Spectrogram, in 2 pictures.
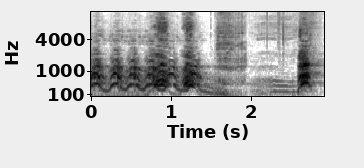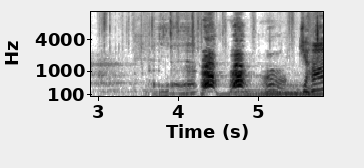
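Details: Two Golden Retrievers bark at a porcupine with a fast run of wavering yelps at the start, then scattered single barks separated by quieter stretches and some human voice sounds.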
